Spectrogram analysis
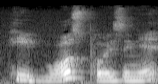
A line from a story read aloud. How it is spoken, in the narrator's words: snarled the woman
